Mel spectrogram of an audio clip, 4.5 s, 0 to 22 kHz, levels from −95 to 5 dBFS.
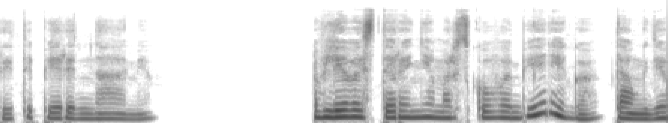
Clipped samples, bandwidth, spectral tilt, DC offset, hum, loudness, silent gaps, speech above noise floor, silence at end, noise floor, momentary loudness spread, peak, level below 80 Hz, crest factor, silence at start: under 0.1%; 16 kHz; -6 dB/octave; under 0.1%; none; -34 LUFS; 1.09-2.07 s; over 56 dB; 0 s; under -90 dBFS; 11 LU; -16 dBFS; -66 dBFS; 18 dB; 0 s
